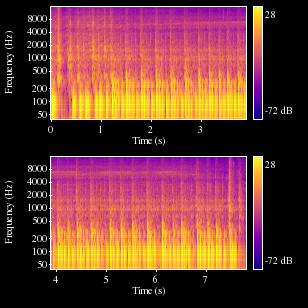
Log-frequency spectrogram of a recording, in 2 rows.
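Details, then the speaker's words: Motorcycle single-cylinder with newly fitted 34mm carburetor being dialed in to cure a cruising bog: just fired, slow uneven idle near stalling; idle speed set too low, then cranked up. "i guess it was kind of running and i just held it didn't sound like it though it was a little low crank it up that's more like it"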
